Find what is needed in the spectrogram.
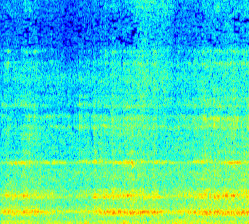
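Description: Metal lathe running with a steady hum and whine, a couple of low knocks about a second in.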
